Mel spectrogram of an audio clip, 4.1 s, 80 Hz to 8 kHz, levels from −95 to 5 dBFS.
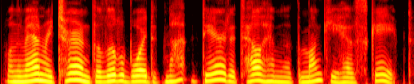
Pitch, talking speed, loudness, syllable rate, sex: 190 Hz, 260 wpm, -19 LUFS, 6.0 syllables/s, female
